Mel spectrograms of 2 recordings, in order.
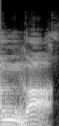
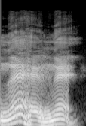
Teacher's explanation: ध्यान रखें यह नासिक के ध्वनि है और इसका उच्चारण ड नहीं है बल्कि लगभग ऐसा उच्चारण है इसका नग मत बोल देना इसे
